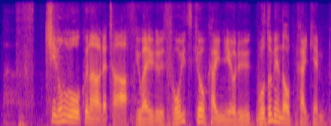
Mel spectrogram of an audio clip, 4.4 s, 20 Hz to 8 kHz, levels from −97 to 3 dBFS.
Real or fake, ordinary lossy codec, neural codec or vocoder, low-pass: fake; Opus, 64 kbps; codec, 16 kHz in and 24 kHz out, 0.6 kbps, FocalCodec, streaming, 4096 codes; 7.2 kHz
